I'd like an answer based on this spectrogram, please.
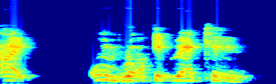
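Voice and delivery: put-on London cockney accent. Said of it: "He had a cockney".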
